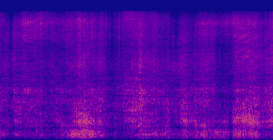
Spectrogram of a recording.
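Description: Long polished nails tap and scratch across the fine diamond-textured top panel of a medium hollow aluminum carry case with an aluminum frame and metal latches. A continuous gritty rasp swells and fades in waves, with a hollow, low-mid metallic body and little brightness.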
